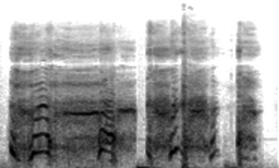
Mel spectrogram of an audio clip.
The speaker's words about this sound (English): I miss those. I miss those coughing fits. Yeah, you know, some days you get up and you got that.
